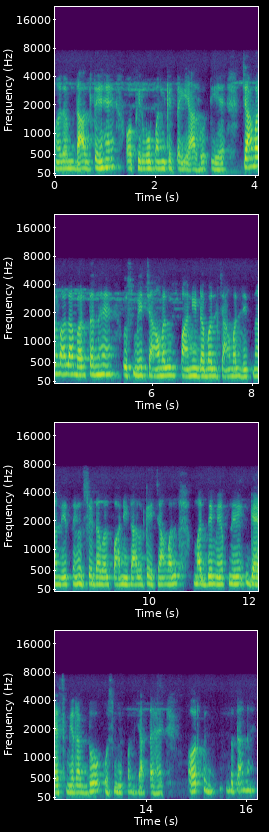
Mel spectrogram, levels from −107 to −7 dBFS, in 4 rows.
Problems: background conversations at intervals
